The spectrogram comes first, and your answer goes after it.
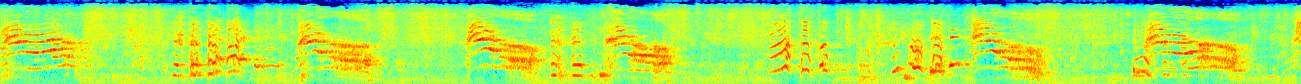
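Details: A cat at bath time cries in a fast, uneven string of meows, some short and some stretched, with a human voice and splashing water in between.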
